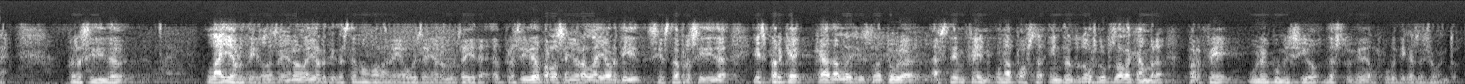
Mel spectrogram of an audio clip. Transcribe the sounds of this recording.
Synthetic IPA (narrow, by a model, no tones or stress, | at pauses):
pɾəsəɣiðɐ | lajɔɾt̪ilɐs̬əɲoɾɐlɐjɔɾt̪ik̪əst̪emɐmolɐneawisəɲoɾɐluzejɾɐʔepɾəsəɣiðɐpəɾlɐsəɲoɾɐlajɔɾt̪isiəst̪apɾəsəɣiðɐ | espəɾkɛkaðɐləʒizlɐt̪uɾɐːst̪emfenunɐpɔst̪ɐʔint̪ɐ̃nt̪ot̪ɐlˠzɣɾupzðəlɐkamɾɐpəɾfeɾunɐkumisiod̪əst̪uðiopulit̪ikɐzɐʒunt̪u̥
